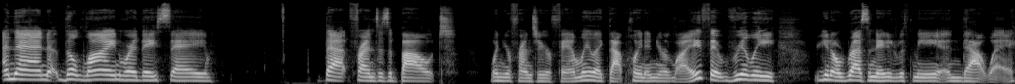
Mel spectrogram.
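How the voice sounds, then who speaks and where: In a very clean recording with a silent background, a woman with an American accent speaks in a bright, sharp tone with ordinary pitch variation. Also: fairly low pitch for a woman, moderate pace. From Syracuse, New York. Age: 30s. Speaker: real estate broker. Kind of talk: casual chat.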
